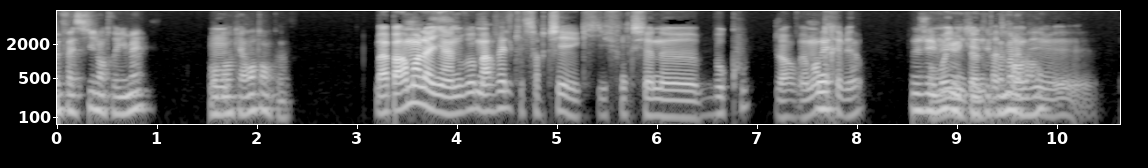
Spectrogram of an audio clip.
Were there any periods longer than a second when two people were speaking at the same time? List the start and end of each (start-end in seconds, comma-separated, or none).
8.7-10.0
